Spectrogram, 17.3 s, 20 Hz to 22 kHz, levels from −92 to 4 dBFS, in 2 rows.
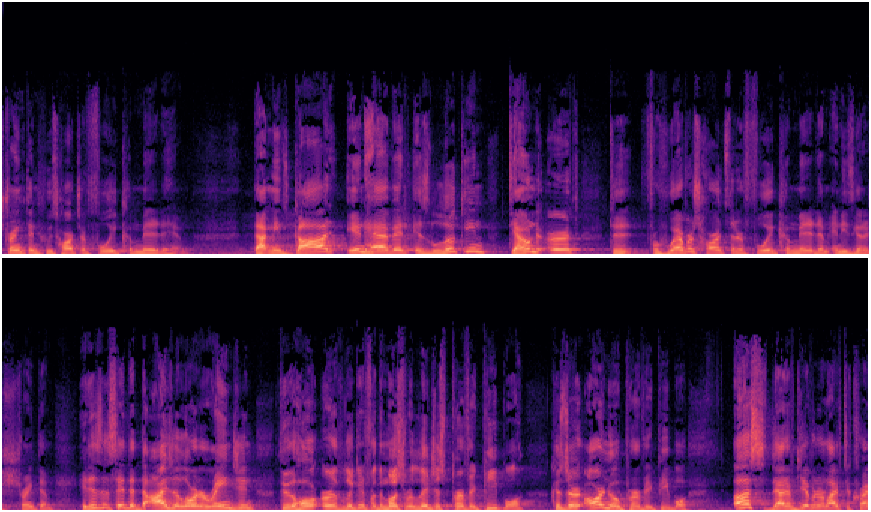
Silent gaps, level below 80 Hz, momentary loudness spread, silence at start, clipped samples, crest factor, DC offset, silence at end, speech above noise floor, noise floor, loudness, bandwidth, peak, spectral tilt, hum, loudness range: none; -74 dBFS; 11 LU; 0.05 s; under 0.1%; 20 dB; under 0.1%; 0 s; 28 dB; -51 dBFS; -23 LUFS; 15 kHz; -2 dBFS; -5 dB/octave; none; 5 LU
